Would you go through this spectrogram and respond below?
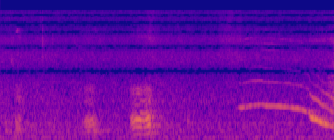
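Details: German Shepherd puppies, fifteen days old, playing together in a litter; a few soft squeaks, then a thin drawn-out whine that rises slightly and slides down, with quiet human speech around it.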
